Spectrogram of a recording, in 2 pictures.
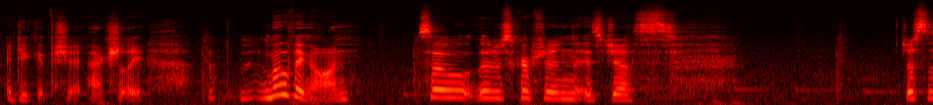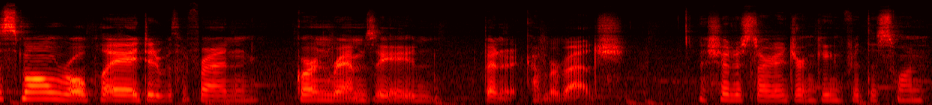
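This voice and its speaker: A woman's voice: medium pitch, moderate pace, vocal fry, soft background music, poor audio. A young adult woman doing a comedic reading of fanfiction, self-deprecating, sweary and exasperated as she reads aloud. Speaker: YouTuber.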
